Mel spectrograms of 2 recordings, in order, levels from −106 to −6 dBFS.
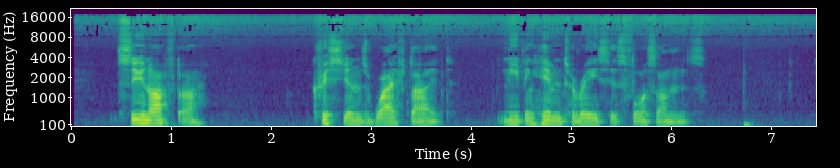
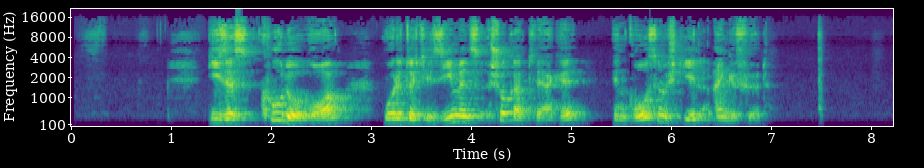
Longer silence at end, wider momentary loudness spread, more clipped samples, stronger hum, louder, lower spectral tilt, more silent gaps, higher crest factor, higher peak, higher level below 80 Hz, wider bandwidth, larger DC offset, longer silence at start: second, 0 s vs 0.7 s; second, 19 LU vs 22 LU; neither; neither; second, -25 LUFS vs -16 LUFS; first, -5 dB/octave vs 0 dB/octave; neither; about the same, 22 dB vs 18 dB; second, -4 dBFS vs 0 dBFS; first, -62 dBFS vs -68 dBFS; about the same, 17 kHz vs 16.5 kHz; neither; second, 0.05 s vs 0.2 s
